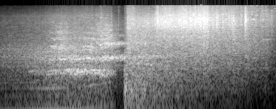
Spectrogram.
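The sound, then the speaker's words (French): Loud, sustained tire skid with a rising squeal that ends abruptly in a sharp impact as a truck, whose driver had fallen asleep at the wheel, hits a car, followed by a broad crashing rumble fading out. No voices. “Le lendemain, la voiture des grands-parents fut percutée par un camion dont le conducteur s'était endormi au volant.”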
